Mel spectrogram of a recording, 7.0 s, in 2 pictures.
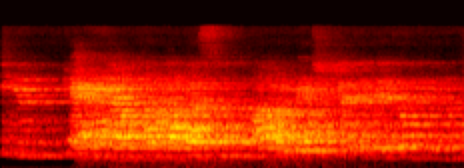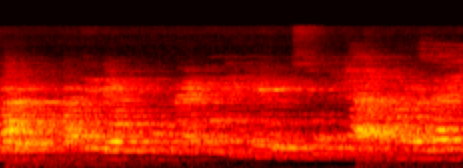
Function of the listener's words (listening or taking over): taking over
